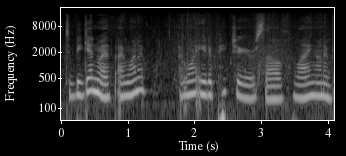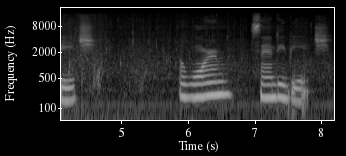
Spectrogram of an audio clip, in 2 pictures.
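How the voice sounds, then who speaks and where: A woman leading a guided meditation, giving soothing, unhurried instructions with pauses. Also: medium pitch, a little mellow, a little hiss or hum.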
